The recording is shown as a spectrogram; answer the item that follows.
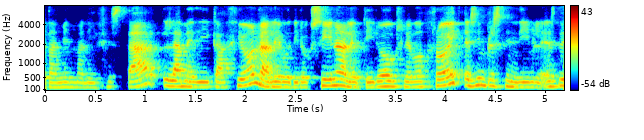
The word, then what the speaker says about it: Levotiroxina: Hemos hablado de la levotirotoxina, ¿lo he dicho bien? – Levotiroxina. – Levotiroxina, casi.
